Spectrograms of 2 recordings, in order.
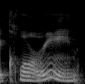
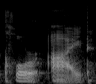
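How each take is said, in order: First: Put-on "chlorine" with the old -ine ending, said as a plain example; "chlorine", the word to avoid; wrong ending chlorine. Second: "chloride" with the -ide ending, quietly settled; right ending chloride. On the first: Teacher showing students the wrong name, plainly. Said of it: "we don't say chlorine". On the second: Teacher giving students the correct name, softly. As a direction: end it "chloride", landing on -ide. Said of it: "we end with chloride". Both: Shown as a demonstration.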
